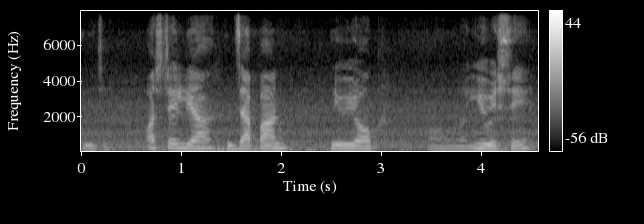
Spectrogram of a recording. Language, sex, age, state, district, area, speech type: Nepali, female, 30-45, West Bengal, Jalpaiguri, urban, spontaneous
